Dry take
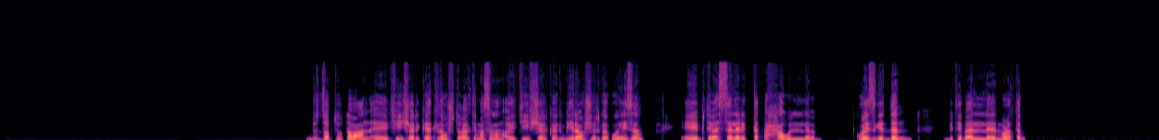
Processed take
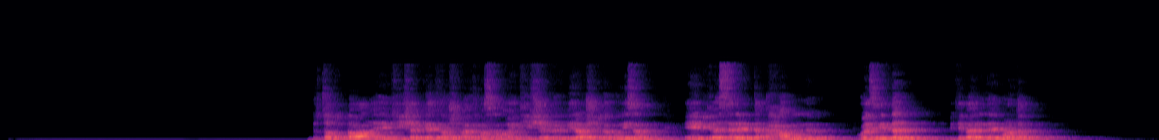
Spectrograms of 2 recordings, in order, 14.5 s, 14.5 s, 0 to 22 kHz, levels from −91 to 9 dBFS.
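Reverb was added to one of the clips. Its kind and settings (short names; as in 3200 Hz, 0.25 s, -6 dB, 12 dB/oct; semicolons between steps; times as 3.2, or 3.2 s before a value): shoebox room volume 690 m³, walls mixed, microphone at 5.2 m; gain -16.5 dB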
